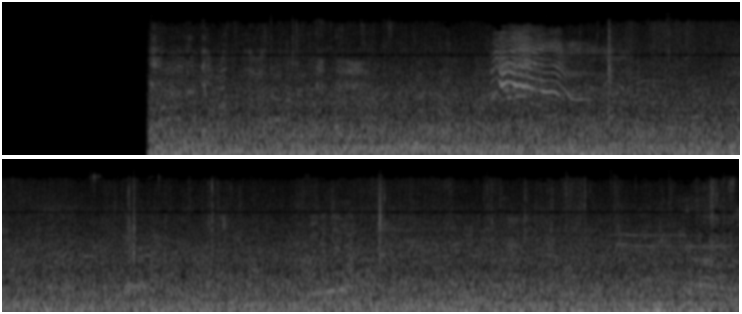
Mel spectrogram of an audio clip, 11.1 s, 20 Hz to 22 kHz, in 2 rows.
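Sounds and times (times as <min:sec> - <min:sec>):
outdoor crowd and city noise: 0:01.1 - 0:11.0.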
